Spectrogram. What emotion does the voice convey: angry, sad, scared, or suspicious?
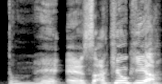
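angry. The line is said in an angry tone. "Angry"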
